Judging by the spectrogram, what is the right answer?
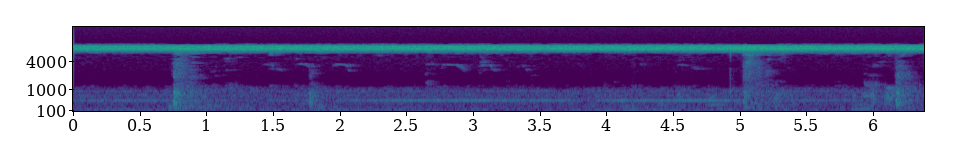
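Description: Steady high-pitched drone of insects, with a few light knocks, about four in all, as the pipe is handled.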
